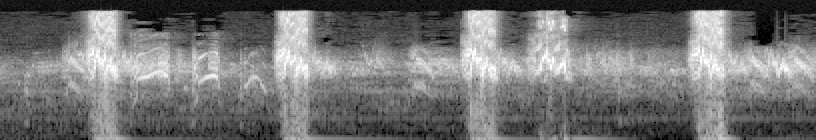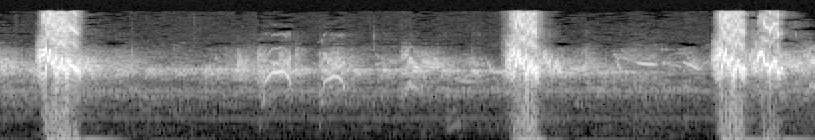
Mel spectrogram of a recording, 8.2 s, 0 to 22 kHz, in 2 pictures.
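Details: Osprey at the nest holding a live fish, 7:32 AM on 24 June 2018, uttering high rising-and-falling whistled chirps, with heavy cracking noises roughly once a second.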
